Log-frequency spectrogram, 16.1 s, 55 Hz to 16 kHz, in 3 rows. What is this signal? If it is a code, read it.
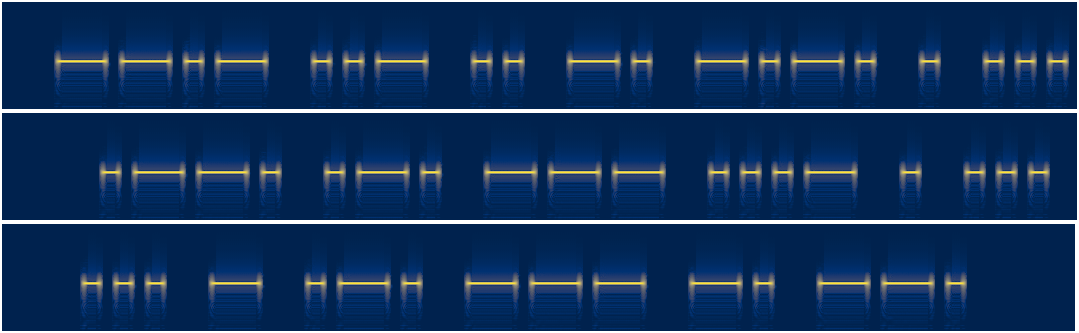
Morse code, heard as a keyed tone, about 15 wpm, 700 Hz. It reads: QUINCES PROVES STRONG
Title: Pangram Challenge v2 - 15wpm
